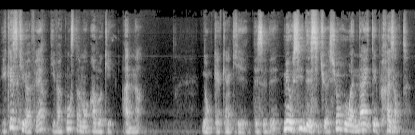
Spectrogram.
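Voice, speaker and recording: A young man in his twenties explaining a theory in a casual lesson, lively and gesturing, with many fillers, filmed in an empty lecture hall. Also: mid-range voice, moderate pace. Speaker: educational video host.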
